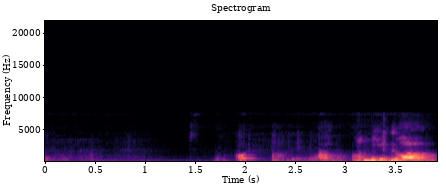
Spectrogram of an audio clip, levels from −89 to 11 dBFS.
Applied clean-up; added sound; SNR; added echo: neural mask model DeepFilterNet 3.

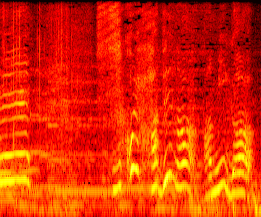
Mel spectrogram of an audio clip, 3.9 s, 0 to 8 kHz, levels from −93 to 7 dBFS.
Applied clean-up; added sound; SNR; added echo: none; none; none; none.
